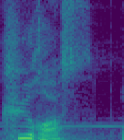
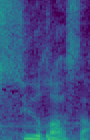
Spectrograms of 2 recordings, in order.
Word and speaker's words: Kyros: Dieser König, dieser gottlose König im Alten Testament, der Jerusalem aufbauen lässt, ist Kyros oder Zyros ausgesprochen.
